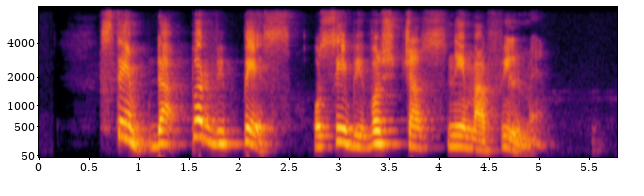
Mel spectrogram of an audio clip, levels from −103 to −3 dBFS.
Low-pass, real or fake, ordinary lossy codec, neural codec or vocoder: 7.2 kHz; real; none; none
